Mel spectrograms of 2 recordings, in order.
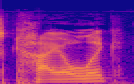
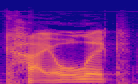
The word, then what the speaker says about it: Kyolic: I want people to know also that what Dr. Lavelle and I are talking about is Kyolic Aged Garlic Extract.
